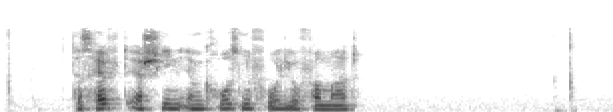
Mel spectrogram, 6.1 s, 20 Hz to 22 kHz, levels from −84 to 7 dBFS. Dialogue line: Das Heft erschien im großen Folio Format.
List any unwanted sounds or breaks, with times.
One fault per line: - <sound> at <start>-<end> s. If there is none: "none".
none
